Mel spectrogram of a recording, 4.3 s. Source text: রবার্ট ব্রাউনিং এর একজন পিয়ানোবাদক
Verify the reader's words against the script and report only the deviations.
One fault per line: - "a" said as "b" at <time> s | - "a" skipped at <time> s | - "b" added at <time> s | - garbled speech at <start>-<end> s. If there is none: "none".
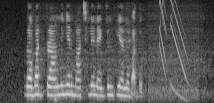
- "মা ছিলেন" added at 1.4 s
